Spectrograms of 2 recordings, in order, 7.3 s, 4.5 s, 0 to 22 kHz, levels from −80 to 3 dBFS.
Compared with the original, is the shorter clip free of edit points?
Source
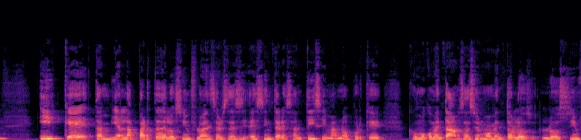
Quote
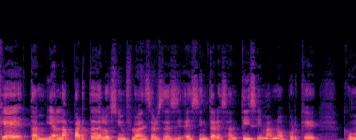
yes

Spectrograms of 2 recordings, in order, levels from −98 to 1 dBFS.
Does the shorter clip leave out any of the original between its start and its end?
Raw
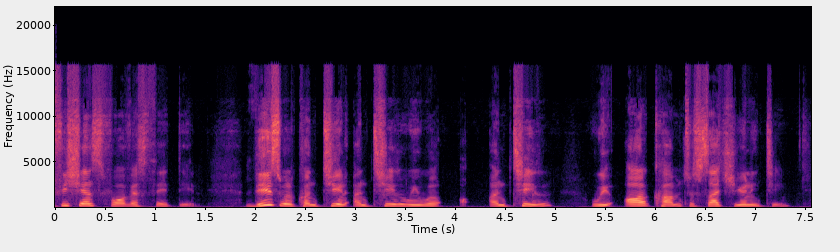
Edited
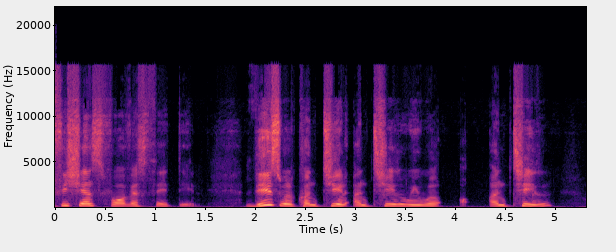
no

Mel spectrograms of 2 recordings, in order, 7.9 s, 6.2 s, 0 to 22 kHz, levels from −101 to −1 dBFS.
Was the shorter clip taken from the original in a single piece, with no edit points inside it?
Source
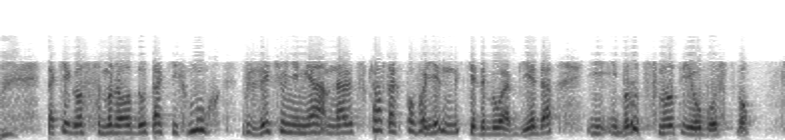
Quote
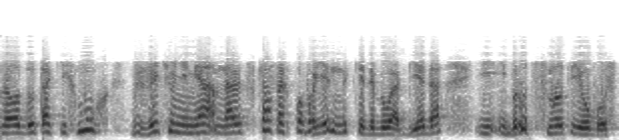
yes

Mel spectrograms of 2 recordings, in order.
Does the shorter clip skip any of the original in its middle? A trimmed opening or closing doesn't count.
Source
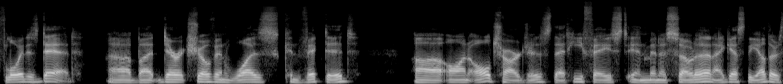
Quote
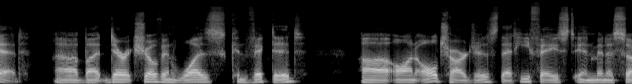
no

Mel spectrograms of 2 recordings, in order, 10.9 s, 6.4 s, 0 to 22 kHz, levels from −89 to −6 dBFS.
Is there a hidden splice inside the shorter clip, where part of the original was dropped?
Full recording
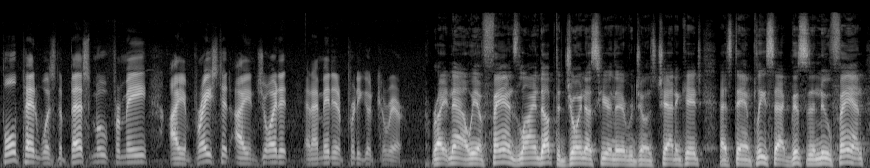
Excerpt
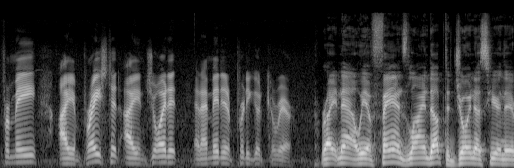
no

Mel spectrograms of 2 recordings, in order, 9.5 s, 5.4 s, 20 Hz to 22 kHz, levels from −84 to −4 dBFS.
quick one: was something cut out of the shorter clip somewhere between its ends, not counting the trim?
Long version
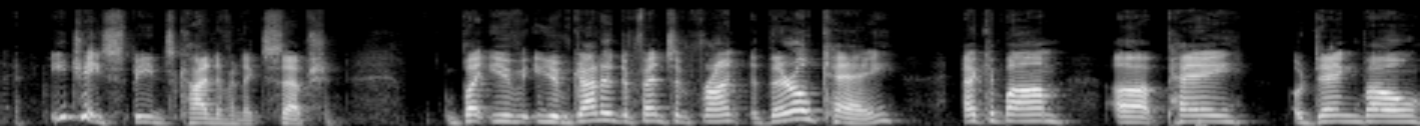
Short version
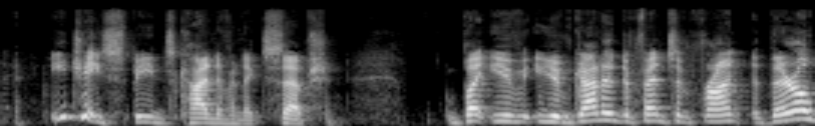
no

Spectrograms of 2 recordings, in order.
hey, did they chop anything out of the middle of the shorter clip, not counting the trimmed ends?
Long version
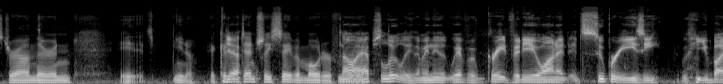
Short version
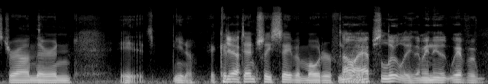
no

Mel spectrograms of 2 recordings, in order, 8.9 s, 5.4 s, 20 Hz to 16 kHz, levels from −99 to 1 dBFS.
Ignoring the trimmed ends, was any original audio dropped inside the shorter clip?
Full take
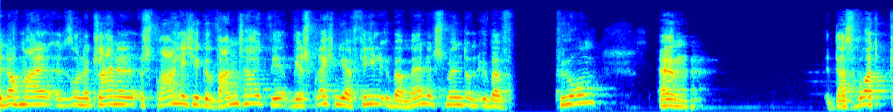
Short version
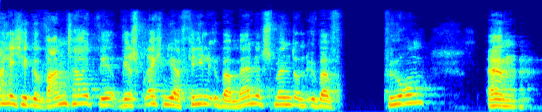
no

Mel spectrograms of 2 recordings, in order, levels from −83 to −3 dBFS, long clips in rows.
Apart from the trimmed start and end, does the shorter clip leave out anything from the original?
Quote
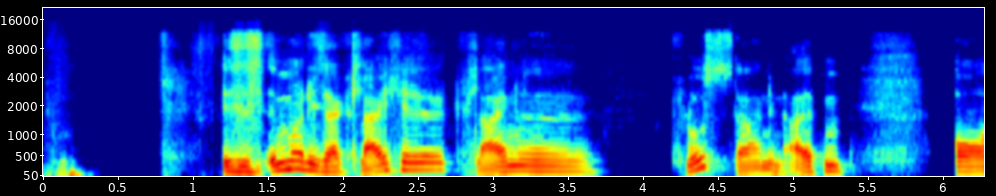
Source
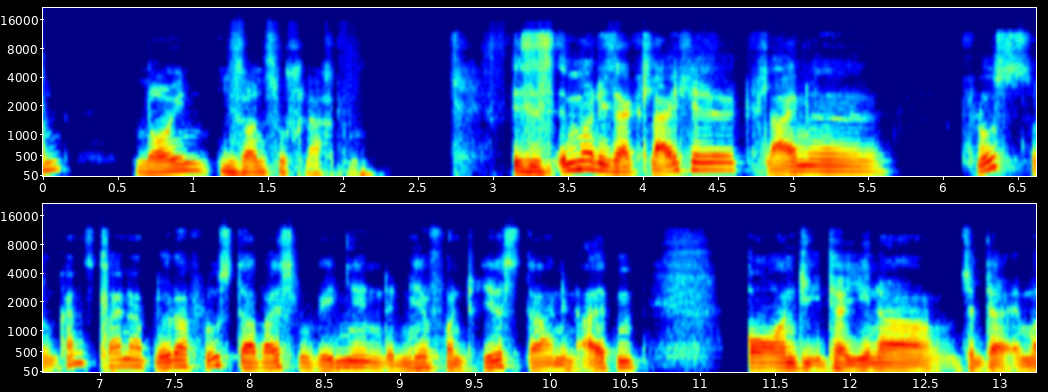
yes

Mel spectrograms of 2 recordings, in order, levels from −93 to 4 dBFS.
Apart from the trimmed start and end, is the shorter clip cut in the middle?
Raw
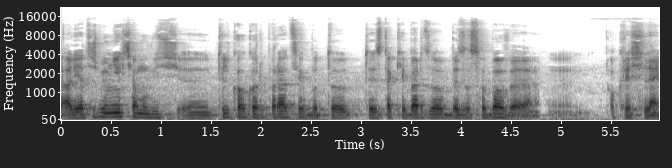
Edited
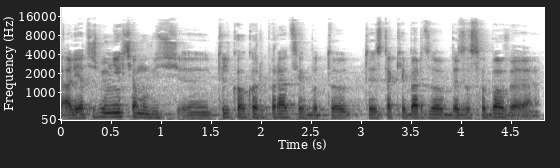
no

